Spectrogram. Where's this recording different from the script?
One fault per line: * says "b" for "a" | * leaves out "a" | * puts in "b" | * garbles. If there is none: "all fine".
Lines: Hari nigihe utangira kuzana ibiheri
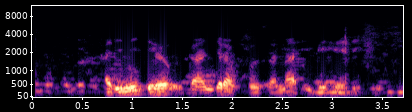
all fine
